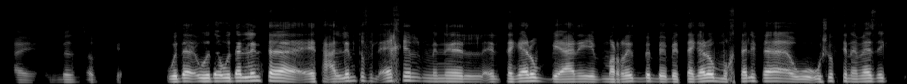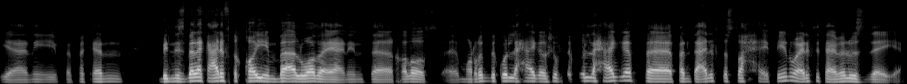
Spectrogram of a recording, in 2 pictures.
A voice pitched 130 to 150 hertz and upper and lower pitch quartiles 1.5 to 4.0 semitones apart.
Yes: medium, 140 Hz; average, 3.4 semitones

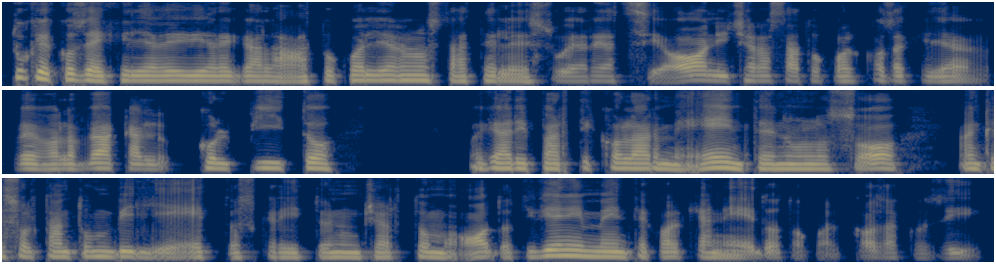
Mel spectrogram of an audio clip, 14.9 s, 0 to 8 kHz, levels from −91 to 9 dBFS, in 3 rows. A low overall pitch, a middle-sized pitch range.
No: low, 130 Hz; narrow, 1.9 semitones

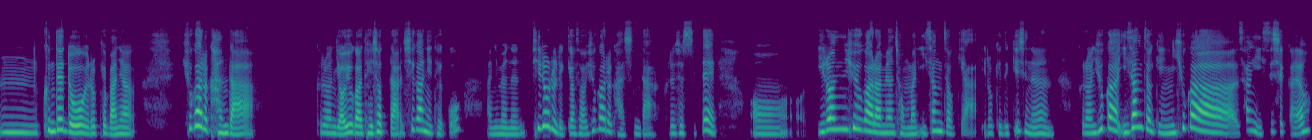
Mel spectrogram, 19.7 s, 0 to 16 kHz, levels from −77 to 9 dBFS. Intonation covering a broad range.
Yes: wide, 5.8 semitones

